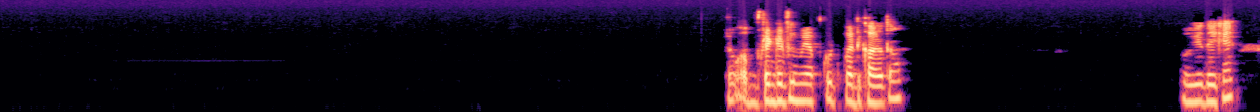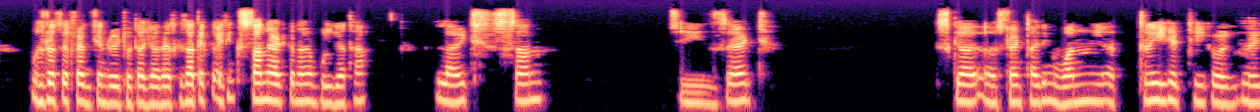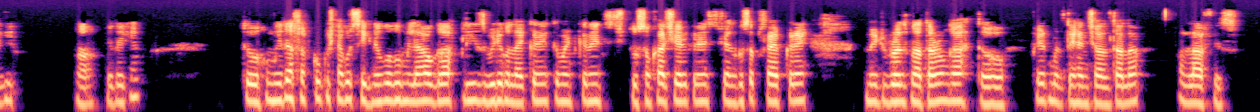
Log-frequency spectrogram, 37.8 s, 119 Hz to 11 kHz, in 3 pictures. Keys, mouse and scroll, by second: 9.2 z, 11.4 scroll up 2, 12.4-17.7 middle drag, 14.1-17.7 scroll down 2, 17.7 shift+a, 21.4 click, 25.0-26.1 drag, 26.1 middle click, 27.0 scroll up 3, 27.8 middle click, 28.6-30.5 middle drag, 32.2-34.0 middle drag, 34.0-35.9 scroll down 1, 35.9-37.8 scroll down 1.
